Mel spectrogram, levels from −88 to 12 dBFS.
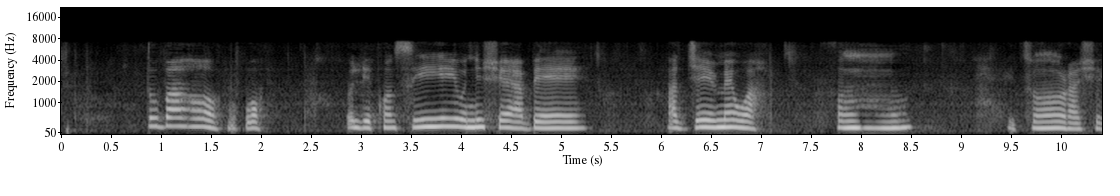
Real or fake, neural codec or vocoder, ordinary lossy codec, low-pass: fake; codec, 16 kHz, 0.8 kbps, ZipCodec; none; 7.2 kHz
